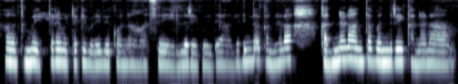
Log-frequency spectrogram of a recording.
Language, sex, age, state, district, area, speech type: Kannada, female, 30-45, Karnataka, Tumkur, rural, spontaneous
